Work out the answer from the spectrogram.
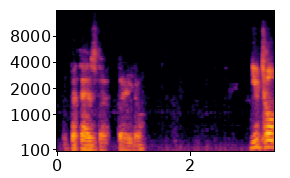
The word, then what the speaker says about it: Bethesda: I can never pronounce it. You told me the other day, and I still can't do it. Bethesda. Bethesda. Bethesda.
